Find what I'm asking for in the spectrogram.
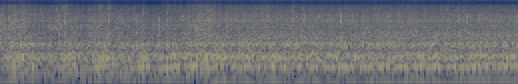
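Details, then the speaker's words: Historic Ford Willys Jeep sitting many years, small four-cylinder Go Devil engine, fan belt tightened: fired right off on choke, then even steady idle with some hiss; no knocks or rattles. "Don't hear no knots, rattles. Oh, and I did tighten up that fan belt. And it's idling."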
